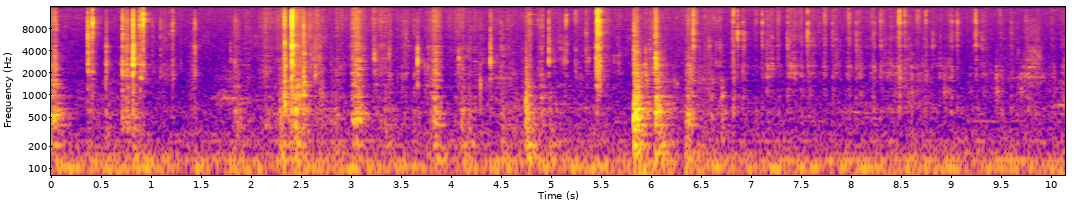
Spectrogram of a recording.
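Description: Small sharp clicks and ticks as a 4mm hex key loosens the screws holding the brew group of a Gaggia espresso machine, close up, in irregular bursts with a louder knock partway through and no talking.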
